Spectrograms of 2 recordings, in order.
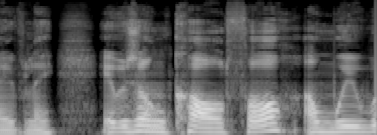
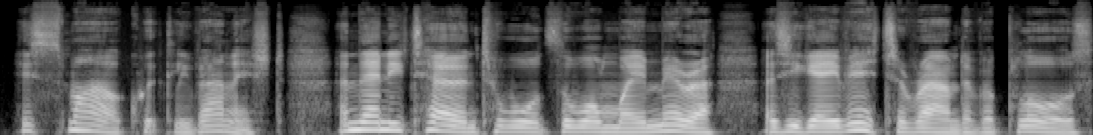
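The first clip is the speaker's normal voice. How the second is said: plain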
